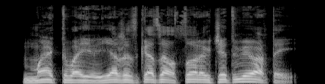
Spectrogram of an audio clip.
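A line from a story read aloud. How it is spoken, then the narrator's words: Surprising bark. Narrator (Russian): Рявкнул он, всех удивив своим тоном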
